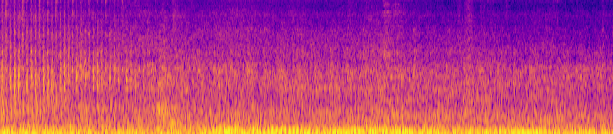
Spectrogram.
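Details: Ford Everest diesel with a lumpy, uneven idle and irregular stumble, smoking; pulling injector number two changes nothing, so one cylinder is dead. Came from another shop after only a valve cover gasket change; valve leak or broken rocker arm suspected.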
